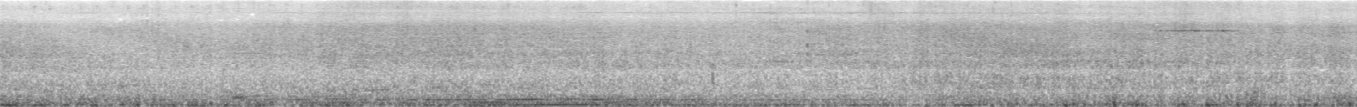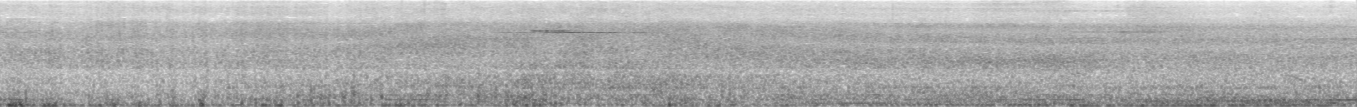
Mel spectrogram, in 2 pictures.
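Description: Double-decker bus engines running and pulling away in busy traffic, with tyres hissing on the wet road.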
